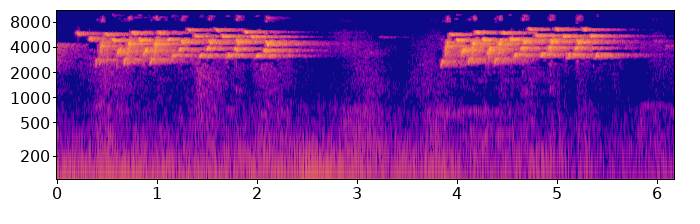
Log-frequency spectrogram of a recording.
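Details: European goldfinch, third-prize competition bird from a Casablanca bird lovers' show, giving two sustained runs of fast, high, jingling twitters about two seconds long, with a short silence between them.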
